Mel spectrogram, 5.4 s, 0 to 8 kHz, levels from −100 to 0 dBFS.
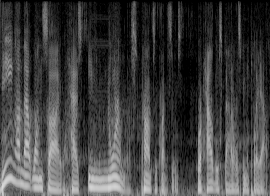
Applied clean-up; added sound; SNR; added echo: neural separator model SepFormer DNS4.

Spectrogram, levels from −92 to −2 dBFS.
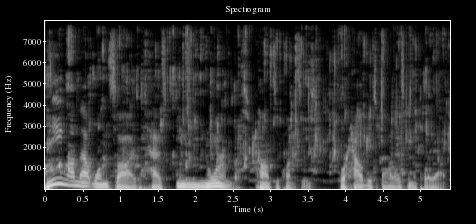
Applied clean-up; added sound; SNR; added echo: classical method log-MMSE.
